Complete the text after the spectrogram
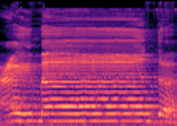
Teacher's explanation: huruf ain tekan pertengahan kerongkong kita yang tengah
